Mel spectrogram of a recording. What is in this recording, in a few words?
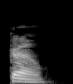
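"girl", British English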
